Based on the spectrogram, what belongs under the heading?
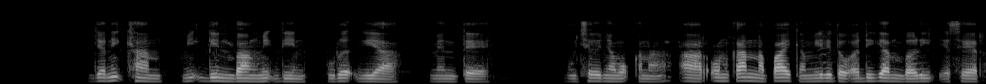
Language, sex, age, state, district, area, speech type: Santali, male, 18-30, West Bengal, Purulia, rural, spontaneous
